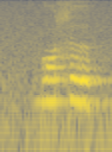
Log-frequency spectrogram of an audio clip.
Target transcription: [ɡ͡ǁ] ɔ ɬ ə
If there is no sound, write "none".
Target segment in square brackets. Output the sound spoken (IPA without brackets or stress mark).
ɡ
